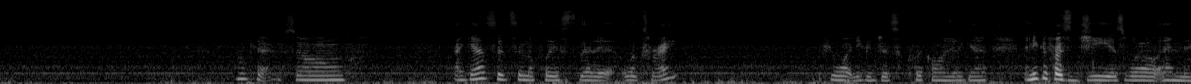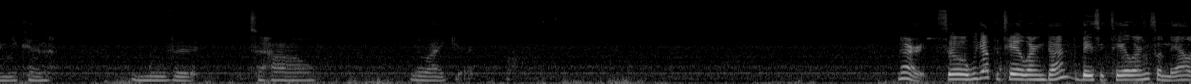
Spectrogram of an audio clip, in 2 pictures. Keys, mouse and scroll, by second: 2.6 Tab, 3.2-3.5 scroll down 1, 3.5 middle click, 9.2 Tab, 10.1 right click, 11.5 g, 18.0 click, 18.8 Tab, 19.4 middle click.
